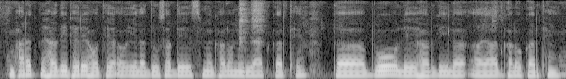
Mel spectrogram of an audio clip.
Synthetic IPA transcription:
bʱaːɾət̪mẽɦəɾd̪iɖʱeːɾeɦoːt̪eʔɔːeləd̪uːsəɾd̪eːsmẽɡʱəlonɪɾjaːd̪kəɾt̪ʰẽ | t̪əboleɦəɾd̪iləjaːd̪ɡʱəlokəɾt̪ʰɦẽː

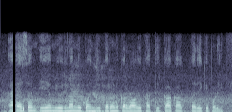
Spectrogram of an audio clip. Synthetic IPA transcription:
eesemeemjod͡ʒnamẽpəɲd͡ʒikəɾəɳkəɾʋaʋekʰat̪iɾkakakəɾekepəɭi

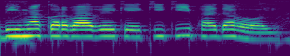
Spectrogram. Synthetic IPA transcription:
bimakəɾbabekekikipʰajd̪aɦɔj

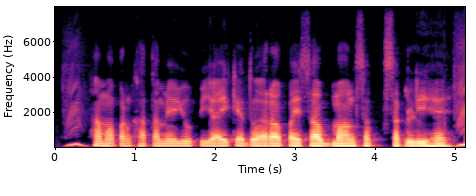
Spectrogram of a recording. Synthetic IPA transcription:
həməpənkʰaːt̪amẽjuːpiːaːikḛd̪ʊaːɾapə̰ɪsamãːŋɡssəkliɦɛː

